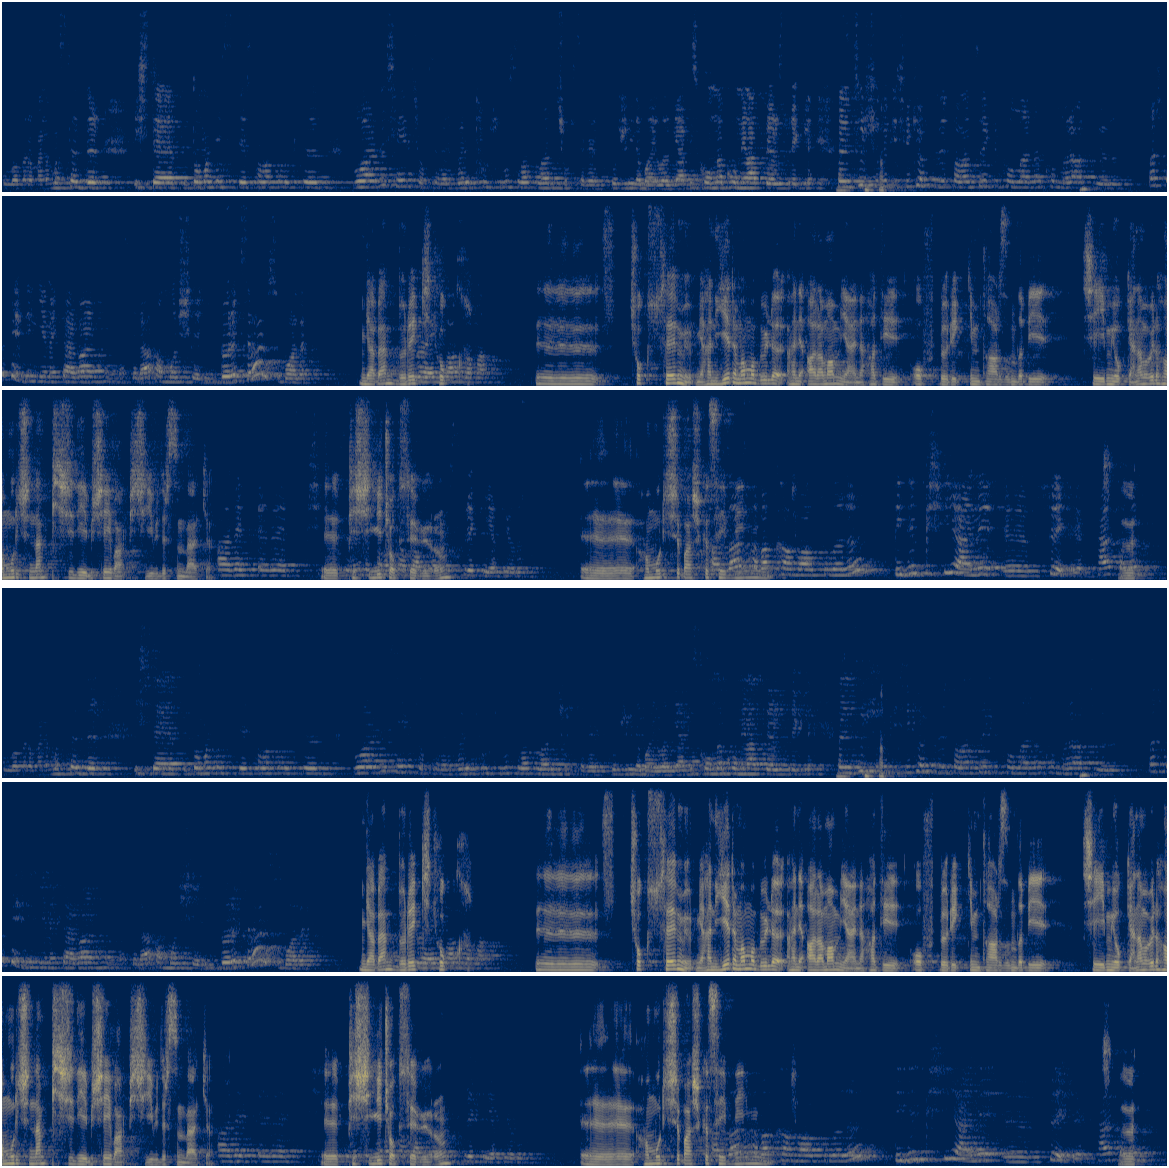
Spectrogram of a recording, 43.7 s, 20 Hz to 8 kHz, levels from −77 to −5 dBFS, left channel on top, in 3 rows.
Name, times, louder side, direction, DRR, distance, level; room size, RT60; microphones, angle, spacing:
voice 1, 0.0-14.0 14.3-18.4 19.7-20.7 31.8-35.6 38.0-39.9 40.3-43.4, left 2 dB, 70° left, 2 dB, 5.7 m, -46 dB
voice 2, 19.0-19.9 21.2-27.6 28.1-31.8 33.1-34.7 36.4-38.7 42.9-43.4, right 4 dB, 30° right, 13 dB, 0.9 m, -33 dB
26.5 x 25.0 x 7.2 m, 0.94 s
head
